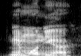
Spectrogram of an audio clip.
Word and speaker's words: pneumonia: जैसे PNEUMONIA, नेमोनिया। पी जो है पहला लिखा हुआ है, एन से पहले आया है तो पी जो है साइलेंट हो गया, नेमोनिया।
